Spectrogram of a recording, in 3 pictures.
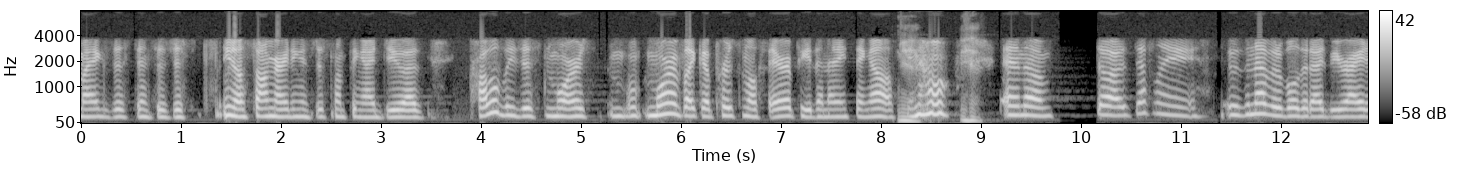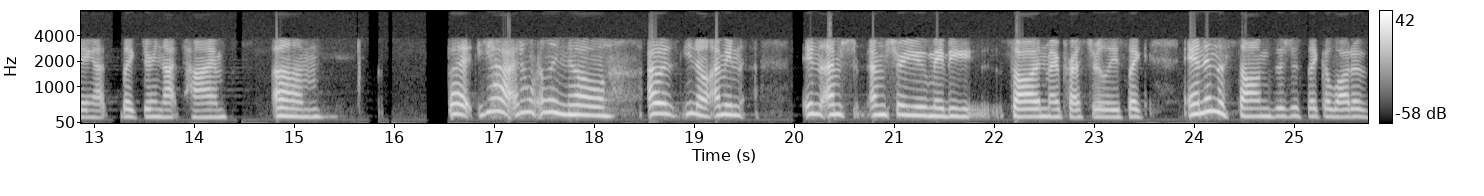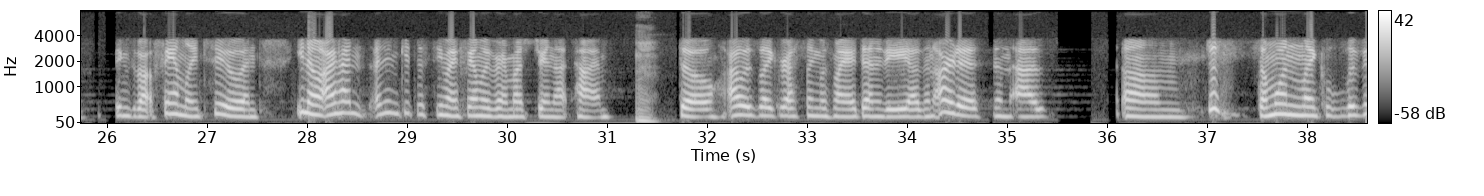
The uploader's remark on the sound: chats on the phone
